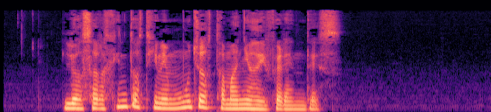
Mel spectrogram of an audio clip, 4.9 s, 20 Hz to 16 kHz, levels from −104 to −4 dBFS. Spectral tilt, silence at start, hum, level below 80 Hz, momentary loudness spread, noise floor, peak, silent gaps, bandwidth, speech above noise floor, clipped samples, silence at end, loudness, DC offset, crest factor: -6 dB/octave; 0.65 s; none; -58 dBFS; 9 LU; -67 dBFS; -4 dBFS; none; 11.5 kHz; 49 dB; under 0.1%; 1.55 s; -19 LUFS; under 0.1%; 18 dB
